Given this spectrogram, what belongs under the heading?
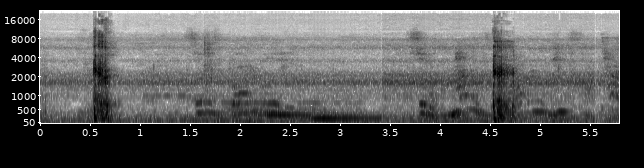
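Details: Two short, separate wet coughs from a weak girl with pneumonia-related productive cough, throat full of phlegm, heard over tonal background sounds.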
